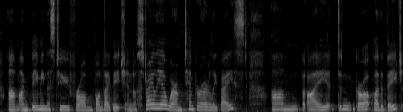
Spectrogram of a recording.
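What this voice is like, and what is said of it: New Zealand accent. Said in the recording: “I'm from New Zealand. You might have already picked up the accent.”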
